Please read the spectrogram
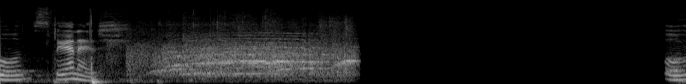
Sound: audience cheering and applauding

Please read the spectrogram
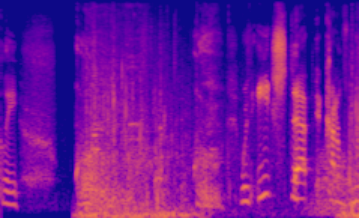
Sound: mimics booming footsteps

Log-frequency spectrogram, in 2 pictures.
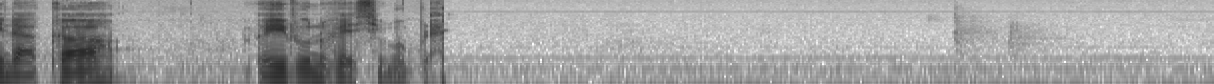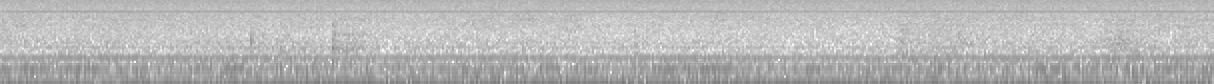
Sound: moment of silence

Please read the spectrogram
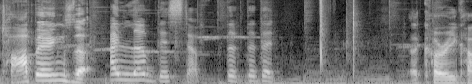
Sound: claps

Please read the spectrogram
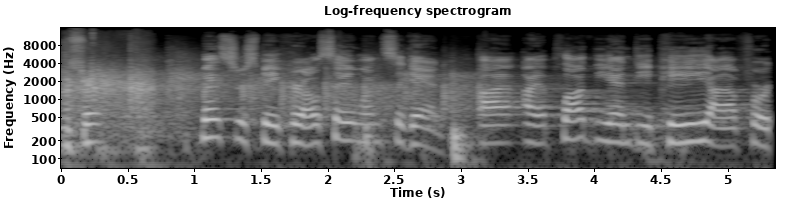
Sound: applause

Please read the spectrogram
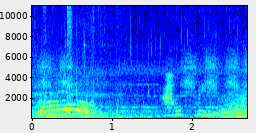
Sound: distant yelling

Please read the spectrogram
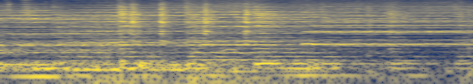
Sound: train whistle

